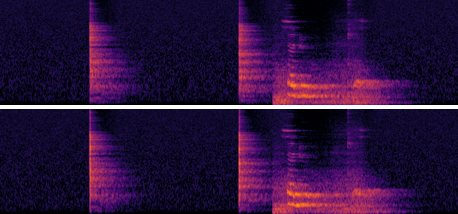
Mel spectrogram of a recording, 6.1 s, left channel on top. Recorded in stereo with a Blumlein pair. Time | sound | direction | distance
1.2 | tapping | 25° right | 0.5 m
3.6 | a child speaking | 25° right | 1.4 m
